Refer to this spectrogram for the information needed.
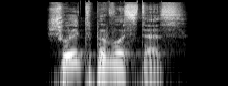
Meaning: strong/mixed nominative/accusative neuter singular of schuldbewusst
- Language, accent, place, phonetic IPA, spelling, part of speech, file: German, Germany, Berlin, [ˈʃʊltbəˌvʊstəs], schuldbewusstes, adjective, De-schuldbewusstes.ogg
